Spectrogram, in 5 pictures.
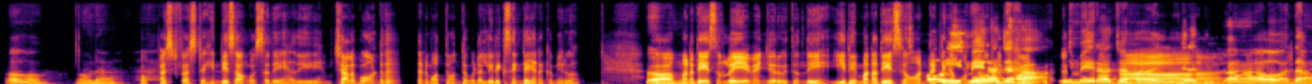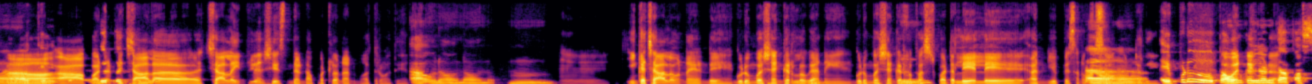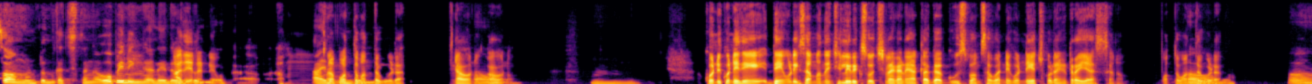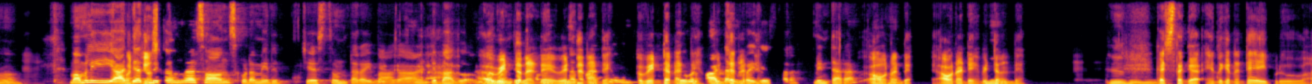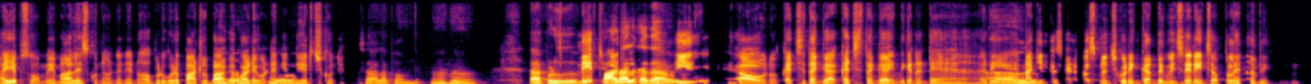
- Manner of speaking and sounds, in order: in English: "ఫస్ట్"; in English: "పాయింట్ అవుట్"; in English: "ఇన్‌ఫ్లూ‌యన్స్"; in English: "ఫస్ట్"; in English: "ఫస్ట్"; in English: "ఓపెనింగ్"; in English: "గూస్ బంప్స్"; in English: "ట్రై"; other noise; in English: "సాంగ్స్"; in English: "ట్రై"; other background noise; in English: "ఫస్ట్"; giggle
- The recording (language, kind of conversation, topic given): Telugu, podcast, నువ్వు ఒక పాటను ఎందుకు ఆపకుండా మళ్లీ మళ్లీ వింటావు?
